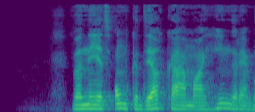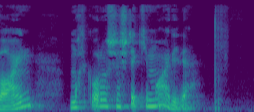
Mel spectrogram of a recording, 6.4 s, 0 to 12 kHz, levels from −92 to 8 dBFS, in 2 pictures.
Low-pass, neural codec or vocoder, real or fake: 9.9 kHz; none; real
